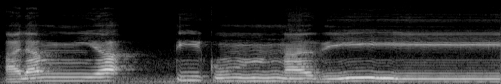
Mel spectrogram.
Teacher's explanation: اس میں اس بات کو سمجھیں، جب الف کے اوپر جزم آ جائے تو اس کا مطلب بھی ہوتا ہے کہ یہ جھٹکے والا حمزہ ہے، اس کو جھٹکے کے ساتھ ادا کیا جائے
